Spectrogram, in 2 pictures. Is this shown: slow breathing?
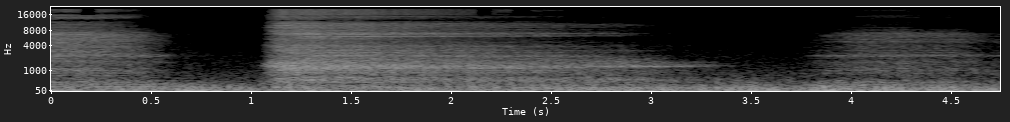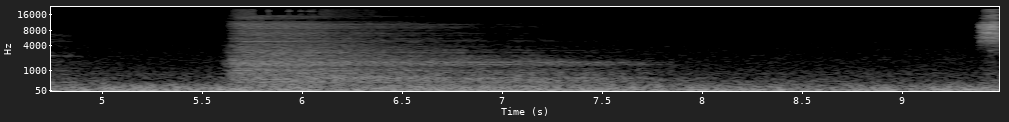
yes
